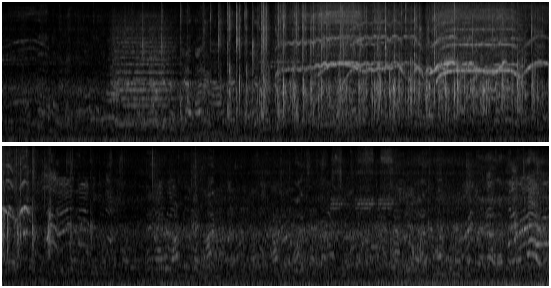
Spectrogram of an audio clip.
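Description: A man speaks with animation through a microphone and loudspeakers outdoors.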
